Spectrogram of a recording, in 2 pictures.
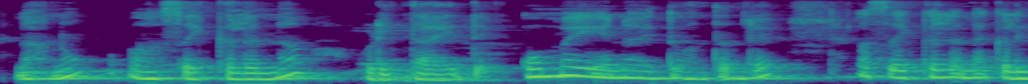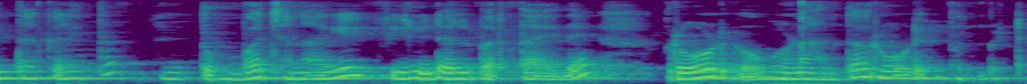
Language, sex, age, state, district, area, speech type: Kannada, female, 60+, Karnataka, Chitradurga, rural, spontaneous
